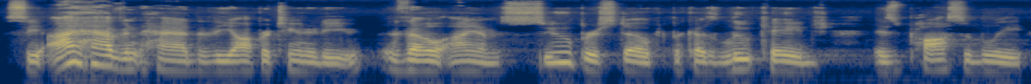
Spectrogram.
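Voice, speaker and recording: A man's voice: mid-range voice, unhurried. A man co-hosting a casual pop-culture podcast, chatting in an easygoing, inquisitive way. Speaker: podcast co-host.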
